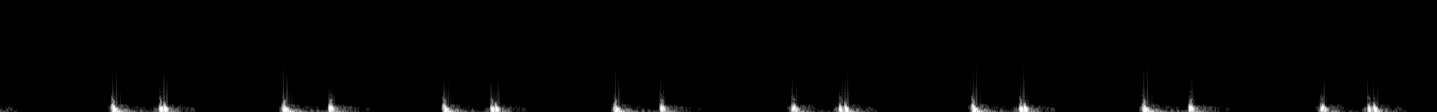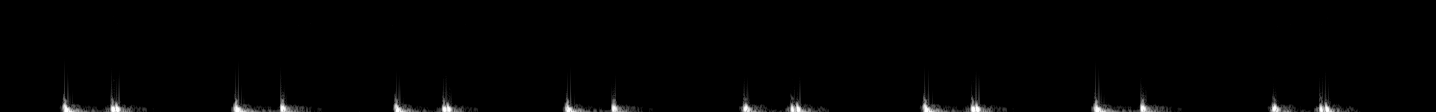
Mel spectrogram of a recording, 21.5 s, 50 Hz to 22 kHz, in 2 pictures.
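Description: Slow heartbeat sound effect: a pair of low thumps repeating steadily about every 1.3 seconds.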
